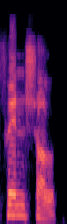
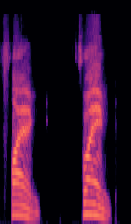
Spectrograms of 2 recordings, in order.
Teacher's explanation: শব্দের শুরুতে পি থাকলে আমাদেরকে সেখানে ফ উচ্চারণ করতে হবে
